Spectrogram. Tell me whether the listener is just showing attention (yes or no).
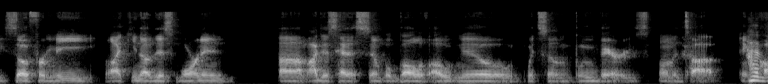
no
